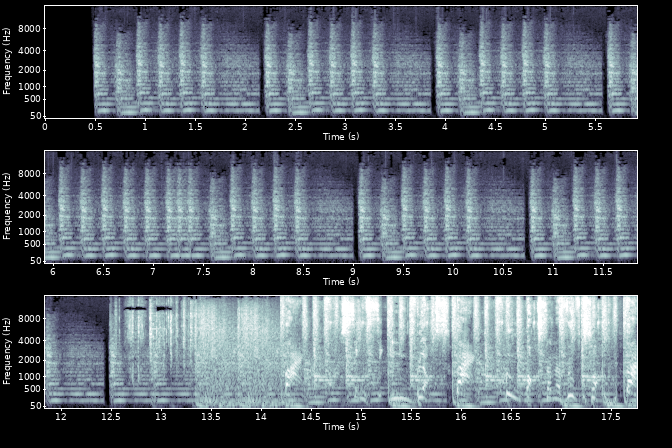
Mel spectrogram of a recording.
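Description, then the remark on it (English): A song plays loud, a bright repeating riff pulsing in a steady looped pattern, then the full beat crashes in near the end, denser and heavier. No voices. “I am playing … featuring ….”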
